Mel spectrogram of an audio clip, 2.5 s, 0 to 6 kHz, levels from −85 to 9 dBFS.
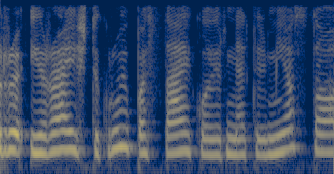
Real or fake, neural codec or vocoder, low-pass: real; none; 5.4 kHz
